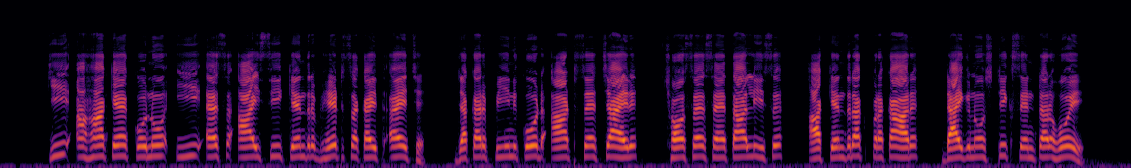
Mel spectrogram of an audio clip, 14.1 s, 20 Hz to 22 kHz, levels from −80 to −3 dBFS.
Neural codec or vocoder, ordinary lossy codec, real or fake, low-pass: none; none; real; 10.8 kHz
